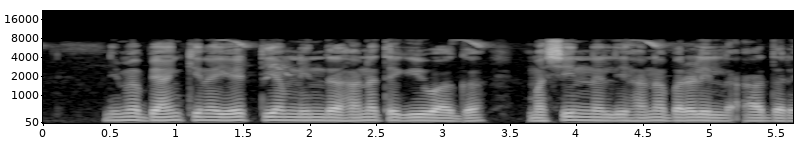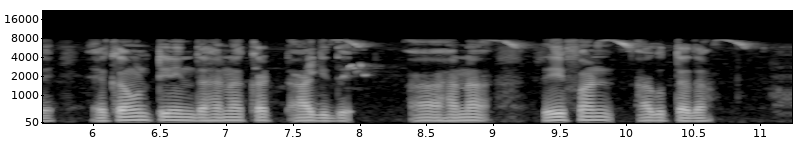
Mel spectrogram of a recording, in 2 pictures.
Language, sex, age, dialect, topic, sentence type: Kannada, male, 18-24, Coastal/Dakshin, banking, question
